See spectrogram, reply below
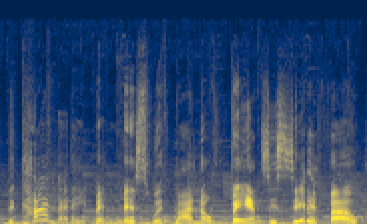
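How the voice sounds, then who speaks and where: A woman's voice: mid-range voice, big pitch swings, normal speed, a bit bright, soft background music. A woman voicing a folksy, sinister troll butcher with a rural Southern American accent in a parody commercial. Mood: folksy sly. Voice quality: creaky.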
